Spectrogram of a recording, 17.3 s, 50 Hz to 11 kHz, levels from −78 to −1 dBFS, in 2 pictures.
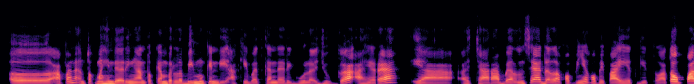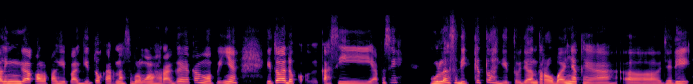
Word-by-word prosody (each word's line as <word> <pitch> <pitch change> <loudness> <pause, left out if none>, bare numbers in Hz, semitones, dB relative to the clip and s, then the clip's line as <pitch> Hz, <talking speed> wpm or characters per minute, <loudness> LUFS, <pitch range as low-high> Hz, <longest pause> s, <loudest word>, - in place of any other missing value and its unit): eee, 175 -1 +2
apa, 190 +4 0
nah 250 - -2
untuk 220 -1 -6
menghindari 190 -2 +2
ngantuk 175 +1 -1
yang 190 - +2
berlebih 185 +4 0
mungkin 195 -2 +1
diakibatkan 170 -1 -6
dari 160 +1 -5
gula 165 0 -6
juga 155 -2 +3
akhirnya 190 - +4 0.2
ya, 150 -4 0
eee, 170 0 -7
cara 160 +1 +2
balance-nya 170 +8 +1
adalah 175 +4 +1
kopinya, 185 +1 -3
kopi 180 -6 -3
pahit 175 +2 +2
gitu 155 -1 -14
atau 225 +8 +6
paling 210 -2 +7
enggak 250 +2 +4
kalau 210 -2 +4
pagi-pagi 190 -1 -4
itu 250 - -1
karena 190 -3 -2
sebelum 180 -2 -3
olahraga 185 -1 0
ya - - -4
kan 270 - -3
ngopinya 205 +4 0 0.4
itu 215 - -4
ada 260 -5 +6
ko - - -12 0.3
kasih 185 -2 -4
apa 235 - -12
sih, 295 0 -12 0.4
gula 215 +5 +4
sedikit 230 +3 -3
lah 290 - -2
gitu 165 -1 -8
jangan 165 0 0
terlalu 170 -1 +1
banyak 220 +4 +4
ya, 155 +5 -4
eee, 150 - -2
jadi 185 +4 -1
180 Hz, 175 wpm, -23 LUFS, 165-210 Hz, 0.4 s, paling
